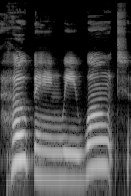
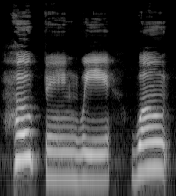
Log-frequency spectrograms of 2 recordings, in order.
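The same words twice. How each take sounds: First: "Hoping we won't" slow but connected, stress on "Hoping"; lightly stretched "Hoping we won't", flowing on without long breaks; preferred stress pattern. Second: "Hoping we won't" drawn out very slowly, syllable by syllable; "Hoping we won't" in slow, separated beats; dactylic scansion. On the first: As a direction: say "Hoping we won't" as one measured phrase. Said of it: "I would say something like". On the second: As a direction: lean on the start of "Hoping", stretching every beat. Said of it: "One stress, two unstressed". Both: Shown as a demonstration.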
